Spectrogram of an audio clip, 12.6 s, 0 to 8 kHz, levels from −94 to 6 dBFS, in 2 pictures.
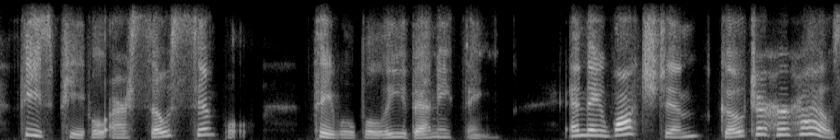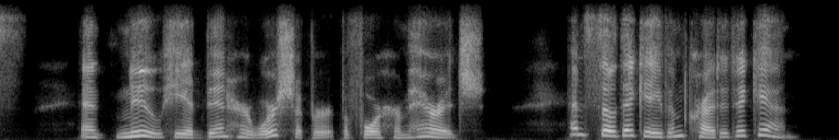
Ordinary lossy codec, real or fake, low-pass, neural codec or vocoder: Opus, 24 kbps; fake; 7.2 kHz; codec, 16 kHz, 0.8 kbps, ZipCodec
